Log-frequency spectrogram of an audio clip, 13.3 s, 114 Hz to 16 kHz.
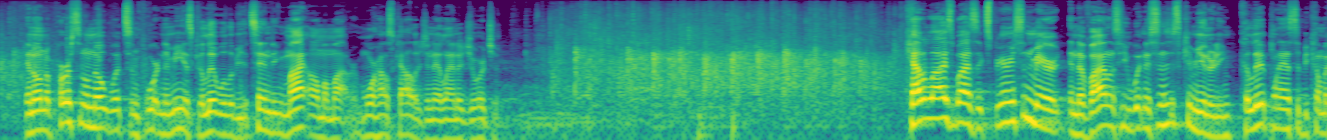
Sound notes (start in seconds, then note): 5.3 applause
